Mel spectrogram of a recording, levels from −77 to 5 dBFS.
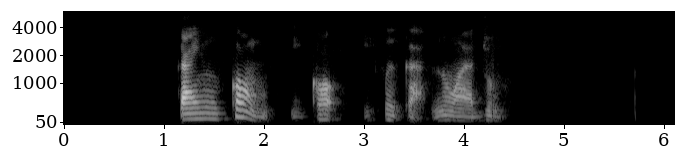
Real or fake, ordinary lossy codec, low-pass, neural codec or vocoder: fake; AAC, 32 kbps; 5.4 kHz; codec, 24 kHz, 6 kbps, HILCodec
